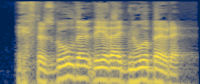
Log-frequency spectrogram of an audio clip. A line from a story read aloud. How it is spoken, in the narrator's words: the beard chuckled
